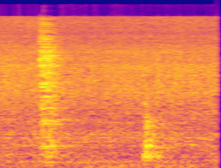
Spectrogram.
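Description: Vegetables frying in a pan at home for breakfast, a steady close sizzle with two brief louder hissing bursts as the food is stirred, no talking.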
